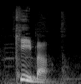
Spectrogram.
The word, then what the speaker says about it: Chiba: Chiba.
